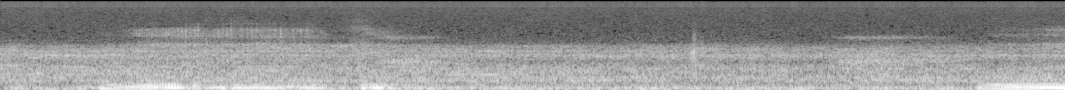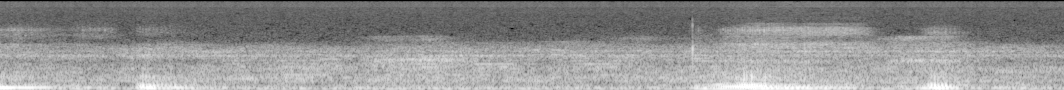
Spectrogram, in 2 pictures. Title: Snoring Basset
